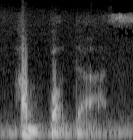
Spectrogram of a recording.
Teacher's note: Notice the difference between a double and a single consonant in Abbodas. The double B is distinctly longer than the single D. · Term: double consonant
